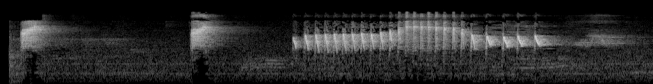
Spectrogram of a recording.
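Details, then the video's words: Kapas tembak bulbul in a master recording for training other songbirds: two sharp high downslurred notes, then a fast buzzy trill of about twenty notes rising in pitch and falling away. "Masteran burung kapas tembak"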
